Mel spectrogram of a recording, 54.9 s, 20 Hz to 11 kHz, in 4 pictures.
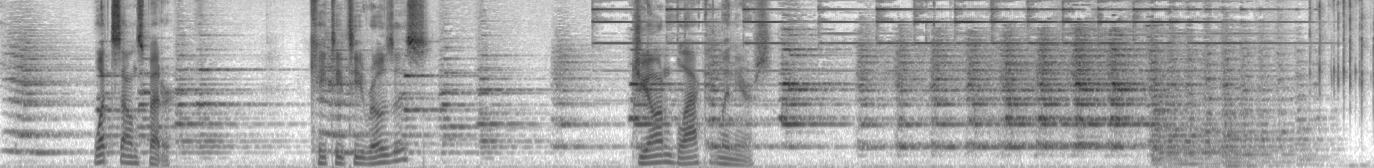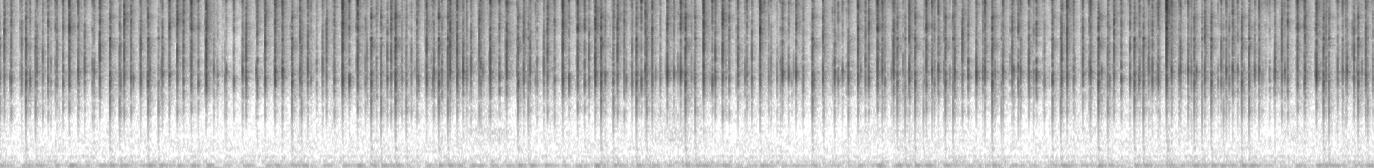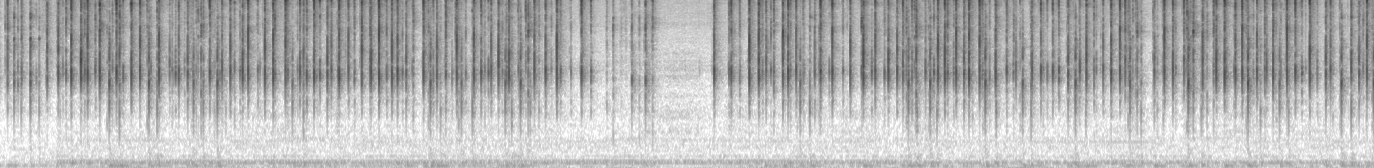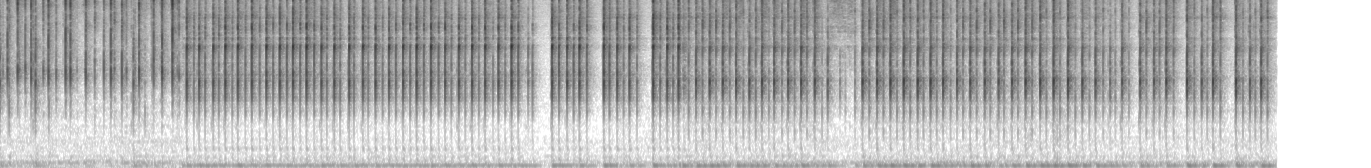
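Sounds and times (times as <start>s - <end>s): mechanical keyboard typing: 6.4s - 7.7s, 13.0s - 54.0s.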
